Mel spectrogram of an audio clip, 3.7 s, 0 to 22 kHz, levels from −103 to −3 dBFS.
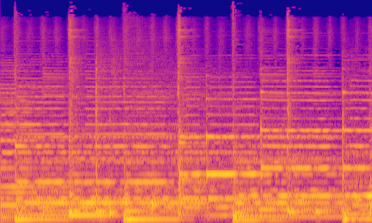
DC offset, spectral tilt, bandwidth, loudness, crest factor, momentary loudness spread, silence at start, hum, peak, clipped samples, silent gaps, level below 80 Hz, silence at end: under 0.1%; -5.5 dB/octave; 20 kHz; -17 LUFS; 14 dB; 3 LU; 0 s; none; -4 dBFS; under 0.1%; none; -26 dBFS; 0 s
